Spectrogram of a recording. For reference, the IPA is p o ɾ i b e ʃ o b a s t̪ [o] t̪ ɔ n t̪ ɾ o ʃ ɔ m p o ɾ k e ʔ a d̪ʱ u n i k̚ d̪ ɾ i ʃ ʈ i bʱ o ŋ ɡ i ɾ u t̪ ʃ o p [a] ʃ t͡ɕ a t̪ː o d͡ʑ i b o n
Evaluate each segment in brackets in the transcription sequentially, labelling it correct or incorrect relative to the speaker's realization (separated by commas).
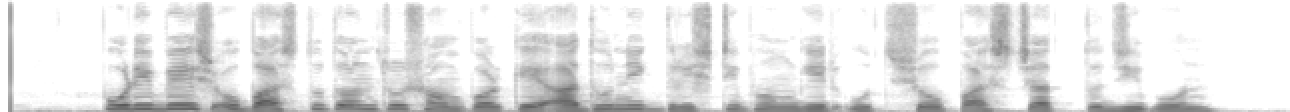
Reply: incorrect, correct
